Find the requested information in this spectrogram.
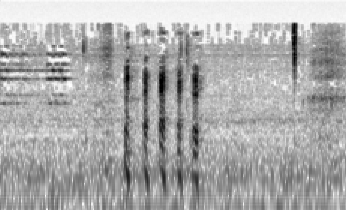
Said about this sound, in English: Yeah, I'm a real professional. My phone goes off in the middle of a podcast. Mine did too last time, so don't worry.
